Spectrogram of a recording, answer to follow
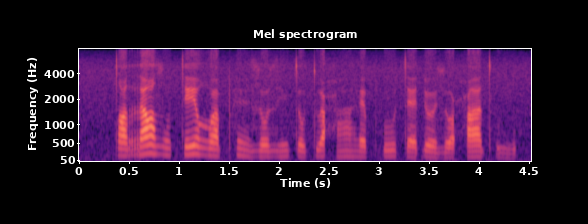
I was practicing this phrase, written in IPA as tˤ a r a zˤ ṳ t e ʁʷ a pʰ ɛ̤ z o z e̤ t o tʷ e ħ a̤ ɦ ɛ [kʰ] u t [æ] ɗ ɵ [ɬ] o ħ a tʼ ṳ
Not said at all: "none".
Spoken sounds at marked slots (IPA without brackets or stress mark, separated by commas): pʰ, ɛ, z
